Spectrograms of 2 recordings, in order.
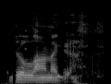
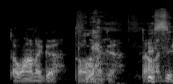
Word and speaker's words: Dahlonega: That's pronounced Dahlonega. Dahlonega.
